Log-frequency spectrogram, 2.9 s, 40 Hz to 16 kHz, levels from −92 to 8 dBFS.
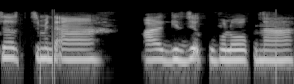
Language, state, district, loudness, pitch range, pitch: Surjapuri, Bihar, Kishanganj, -21 LUFS, 225-245 Hz, 230 Hz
